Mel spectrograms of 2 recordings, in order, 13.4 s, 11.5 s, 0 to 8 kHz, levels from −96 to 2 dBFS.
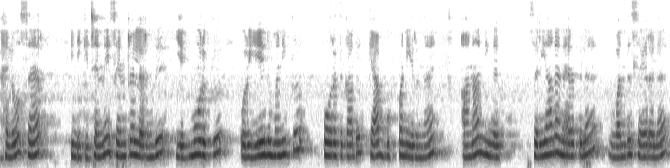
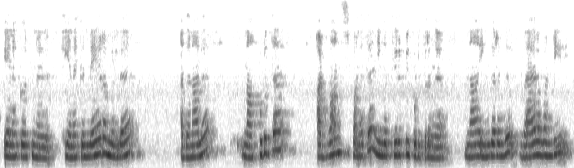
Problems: background conversations at intervals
